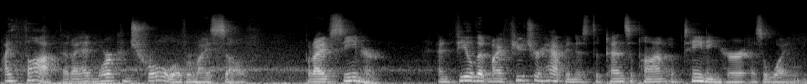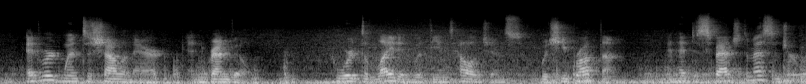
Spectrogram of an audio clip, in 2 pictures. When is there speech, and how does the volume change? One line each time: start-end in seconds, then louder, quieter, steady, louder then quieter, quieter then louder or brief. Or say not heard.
0.0-16.1 steady.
